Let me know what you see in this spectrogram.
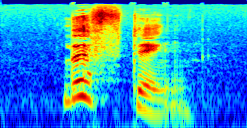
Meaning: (noun) 1. The action or process by which something is lifted; elevation 2. Weightlifting; a form of exercise in which weights are lifted
- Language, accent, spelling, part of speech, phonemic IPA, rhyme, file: English, US, lifting, noun / verb, /ˈlɪf.tɪŋ/, -ɪftɪŋ, En-us-lifting.ogg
